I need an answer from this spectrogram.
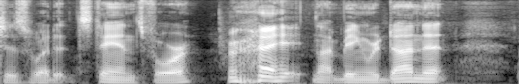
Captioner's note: chuckles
